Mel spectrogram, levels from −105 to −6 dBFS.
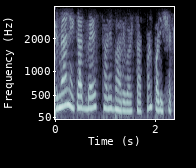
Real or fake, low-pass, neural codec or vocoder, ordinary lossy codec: real; 3.6 kHz; none; Opus, 24 kbps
